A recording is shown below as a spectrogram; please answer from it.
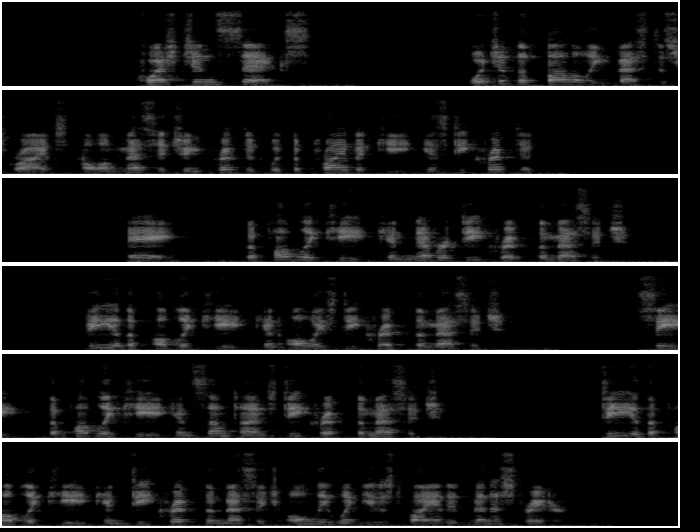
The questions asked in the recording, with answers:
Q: Which of the following best describes how a message encrypted with the private key is decrypted?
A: The correct answer is B.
